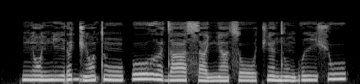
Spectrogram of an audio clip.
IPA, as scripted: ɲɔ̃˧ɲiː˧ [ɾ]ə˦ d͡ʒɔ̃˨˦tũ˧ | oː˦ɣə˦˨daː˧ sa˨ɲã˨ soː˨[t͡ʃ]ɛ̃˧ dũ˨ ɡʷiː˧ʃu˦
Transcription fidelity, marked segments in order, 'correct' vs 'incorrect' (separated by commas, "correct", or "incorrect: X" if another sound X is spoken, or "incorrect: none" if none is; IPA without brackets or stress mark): correct, correct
